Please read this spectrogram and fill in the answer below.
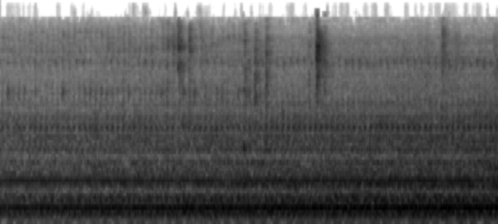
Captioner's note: projector sounds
